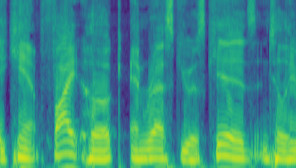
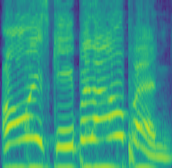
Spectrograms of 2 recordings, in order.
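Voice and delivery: very high, drawn-out movie-star voice. Retelling a movie's ending scene: Robin Williams style delivery. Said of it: "in typical Robin Williams fashion".

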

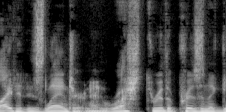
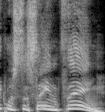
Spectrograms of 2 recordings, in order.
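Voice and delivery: frightened words gasped out, very high pitched. A prisoner answers the warden's question about what frightened him; gasping out the words. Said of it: "gasped the prisoner".

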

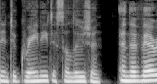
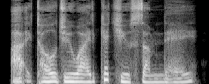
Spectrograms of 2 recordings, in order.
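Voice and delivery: dry, rustling, scuttering creature voice; 3 semitones lower than usual. Narrator reads the words of a figure in a mass of rags, in a dry scuttering voice. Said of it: "it was like the dry scuttering of spiders".

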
